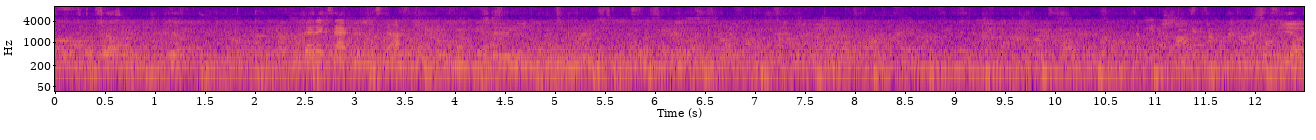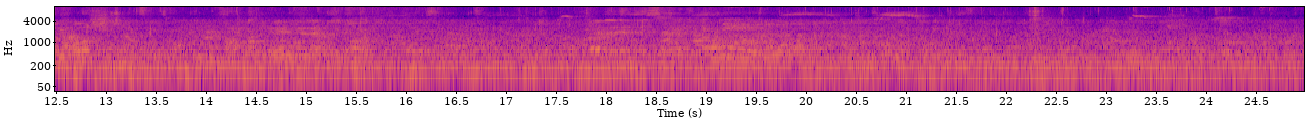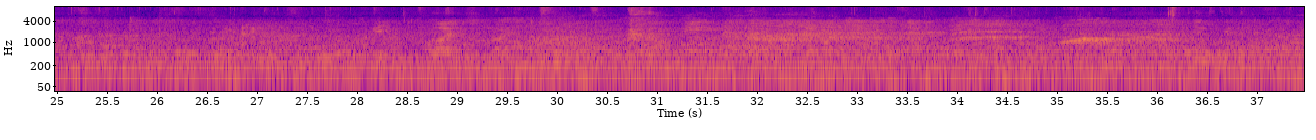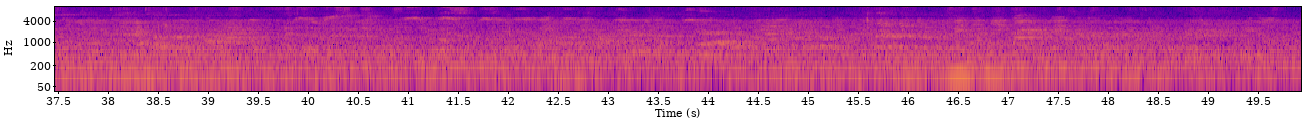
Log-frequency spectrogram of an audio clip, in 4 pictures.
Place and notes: Aarau, Metzgergasse, Schweiz - Metzgergasse
Continuation of the evening stroll up the Metzgergasse, some music from a bar changes the sound of the street
Aarau, Switzerland, 28 June 2016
